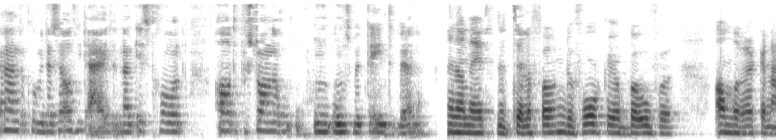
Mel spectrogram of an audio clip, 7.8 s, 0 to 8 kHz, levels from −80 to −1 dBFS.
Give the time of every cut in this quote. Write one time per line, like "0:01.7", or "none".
0:04.9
